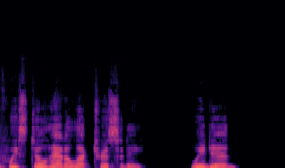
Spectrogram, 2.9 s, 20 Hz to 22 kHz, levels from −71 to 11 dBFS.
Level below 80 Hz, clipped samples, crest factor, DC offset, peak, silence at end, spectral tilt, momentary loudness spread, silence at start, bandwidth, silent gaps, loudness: -58 dBFS; under 0.1%; 18 dB; under 0.1%; -6 dBFS; 0.5 s; -5.5 dB/octave; 11 LU; 0 s; 12.5 kHz; 1.51-1.84 s; -22 LUFS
